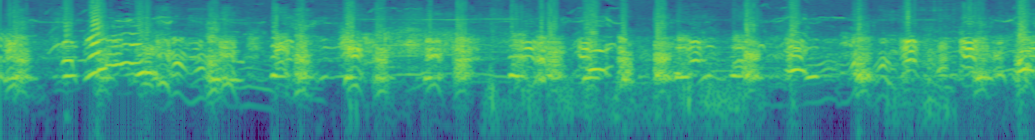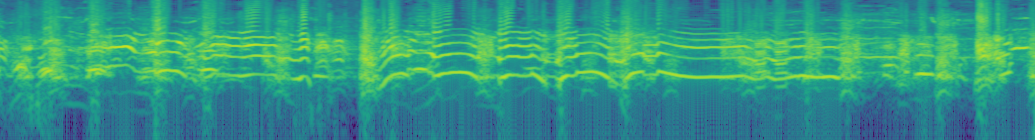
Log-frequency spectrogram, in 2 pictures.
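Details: Excited Siberian Husky at a dog sledding camp in Ushuaia, southern Argentina, crying while waiting to run; long bending whines and warbling howls with yelps, over a steady chorus of barking from other eager sled dogs.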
